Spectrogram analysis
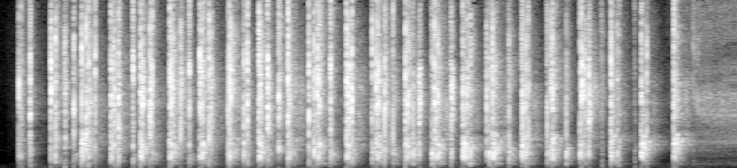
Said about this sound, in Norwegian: Det er jo faktisk sånn at det er veldig populært å ta en sånn applaus for disse folka. Så hvorfor ikke de gjøre det og avslutte med det?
